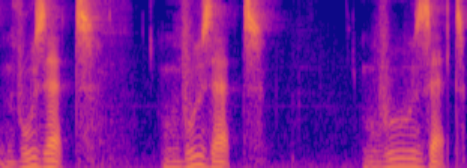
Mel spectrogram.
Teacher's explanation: You'll notice that vous has a liaison with the verb être.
